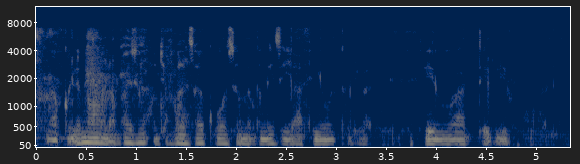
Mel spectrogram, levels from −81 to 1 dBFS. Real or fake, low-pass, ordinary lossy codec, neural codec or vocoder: fake; 7.2 kHz; none; codec, 16 kHz, 8 kbps, FunCodec, trained on LibriTTS, 25 frames a second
